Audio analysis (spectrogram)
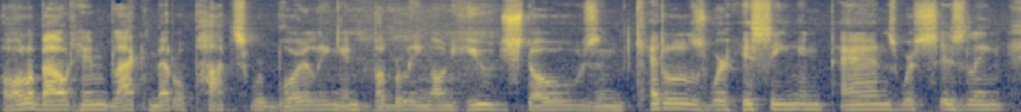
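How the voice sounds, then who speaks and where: A man's voice: mid-range voice, little pitch movement, a little slow, hardly any pauses, slight background noise. A man reading a children's book aloud as a storyteller, with dramatic emphasis on descriptive words and casual asides.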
